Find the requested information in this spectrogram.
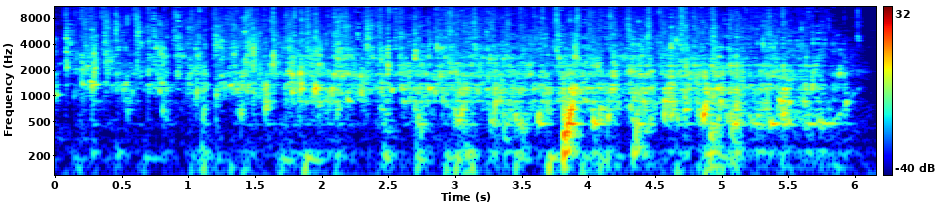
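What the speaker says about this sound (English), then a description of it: "And then I'm going to push the flush lever." A toilet flushes in a cottage being winterized, a close, continuous rush and gurgle of water that swells and then drains away abruptly near the end.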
